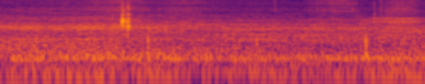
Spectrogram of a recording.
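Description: Road traffic: a car driving along the road close by, a steady rush of tyre and engine noise.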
